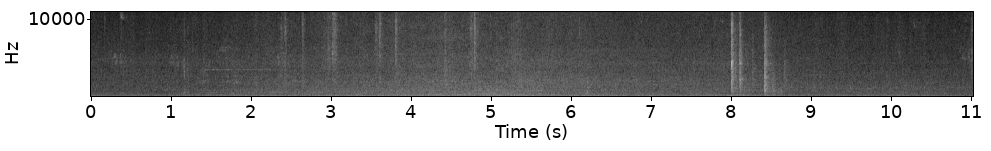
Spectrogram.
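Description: A bus rumbles past close by and fades.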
